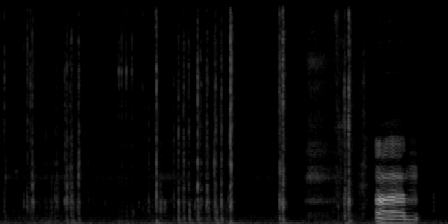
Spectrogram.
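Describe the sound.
Rapid typing on a computer keyboard, with many clicks and key taps in an uneven rhythm and a brief breathy vocal sound near the end.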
